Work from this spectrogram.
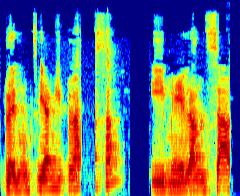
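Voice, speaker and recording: A man's voice: fairly high pitch, unhurried, bright, forceful tone, a little hiss or hum. Guest: man, 50s, from central Spain, reflective and easygoing, chatty over a video call. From La Mancha, Spain. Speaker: guest, educator and trainer. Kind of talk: casual interview conversation.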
